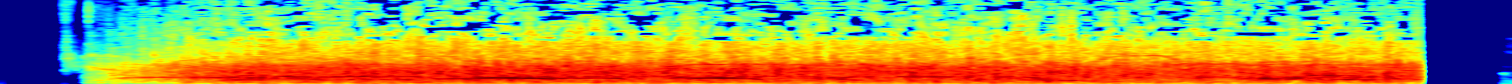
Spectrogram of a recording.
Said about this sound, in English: As the audience goes wild for that, all around the world all around the world.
